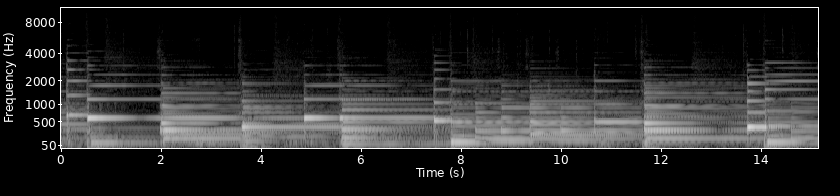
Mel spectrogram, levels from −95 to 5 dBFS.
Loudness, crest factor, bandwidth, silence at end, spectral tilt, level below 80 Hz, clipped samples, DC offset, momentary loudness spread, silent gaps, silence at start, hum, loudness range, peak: -28 LUFS; 18 dB; 3.6 kHz; 0 s; -11.5 dB/octave; -48 dBFS; under 0.1%; under 0.1%; 15 LU; none; 0 s; none; 5 LU; -10 dBFS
